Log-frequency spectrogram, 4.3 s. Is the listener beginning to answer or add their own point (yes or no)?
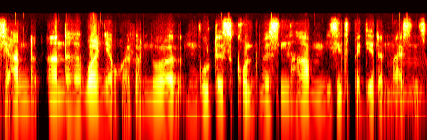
yes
